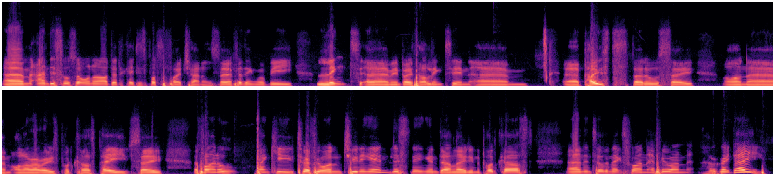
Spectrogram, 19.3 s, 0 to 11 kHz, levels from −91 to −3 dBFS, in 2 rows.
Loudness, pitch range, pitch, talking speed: -25 LUFS, 130-175 Hz, 155 Hz, 170 wpm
